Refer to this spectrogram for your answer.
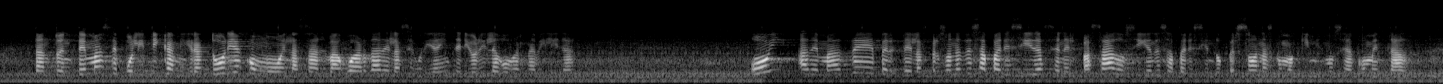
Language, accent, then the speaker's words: Spanish; Baja California, Mexico; que somos de Baja California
